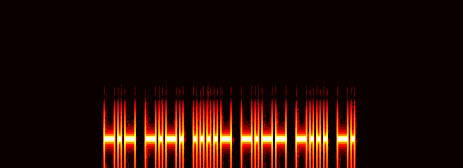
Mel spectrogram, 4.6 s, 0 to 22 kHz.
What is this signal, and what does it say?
Morse code, heard as a keyed tone, about 34 wpm, 700 Hz. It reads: KC4YBN
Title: USA Call Signs Repeated 3x 35wpm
